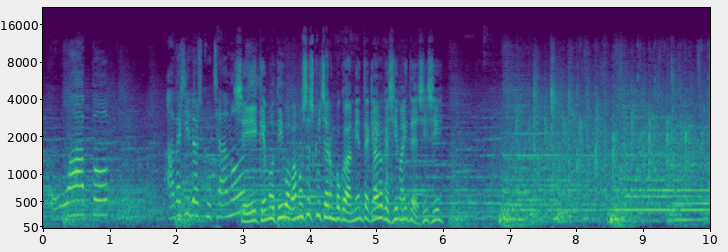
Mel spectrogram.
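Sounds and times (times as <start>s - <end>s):
speech: 0.3s - 7.0s
procession crowd applauding: 6.9s - 10.0s.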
